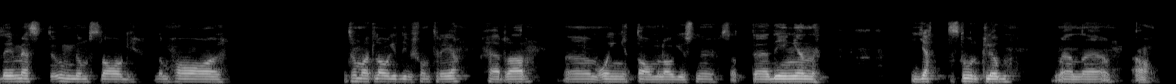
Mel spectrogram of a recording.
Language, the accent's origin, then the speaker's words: Swedish; Skellefteå, Västerbotten County, Sweden; jag flyttade ju från Skellefteå till Umeå för att börja 9.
